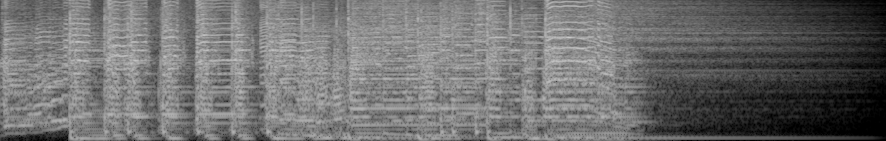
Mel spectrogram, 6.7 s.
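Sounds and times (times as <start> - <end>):
win jingle: 0.5 - 4.9.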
